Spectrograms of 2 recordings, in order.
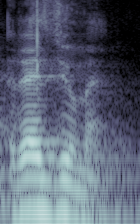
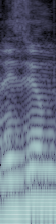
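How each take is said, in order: First: The word ends on an 'ay' vowel sound. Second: The word ends on an 'm' sound. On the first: The speaker calls it right. "इसका सही pronunciation है" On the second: The speaker calls it wrong. "पूरी तरह से इसका pronunciation गलत है"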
